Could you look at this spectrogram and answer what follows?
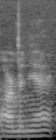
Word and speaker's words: Armagnac: Is it Armenyak? Is that how you say it? Armenyak.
